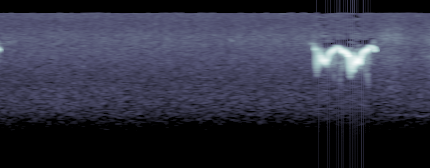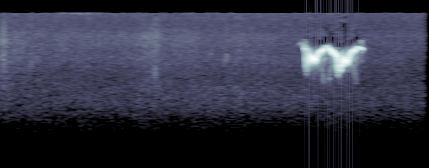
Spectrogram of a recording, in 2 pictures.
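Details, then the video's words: Western yellow wagtail in France calling twice, roughly three seconds apart: each call a shrill, trilled, slightly wavering tsree note, with quiet background hiss between. "Bergeronnette printaniére - Western Yellow Wagtail - Schafstelze ( Motacilla flava )"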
